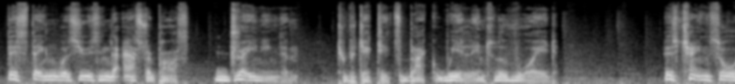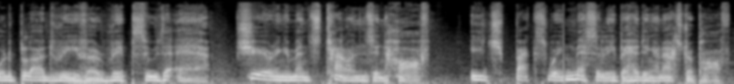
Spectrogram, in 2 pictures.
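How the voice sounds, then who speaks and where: A man's voice: fairly low pitch, big pitch swings, a little slow, a little mellow, husky, soft background music. A man giving a grave, theatrical reading of science fiction war lore as a scripted dramatic narration.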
